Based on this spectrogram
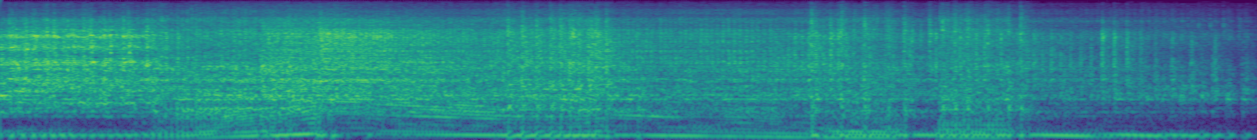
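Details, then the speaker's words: Old snowmachine two-stroke after new battery and fuel filter, started without priming: runs rough and uneven, revs sagging and surging without settling; idle screw opened about five turns, far too open. "starting off without any priming that's a huge Improvement yeah but the idle's not working but it's it's really just"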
